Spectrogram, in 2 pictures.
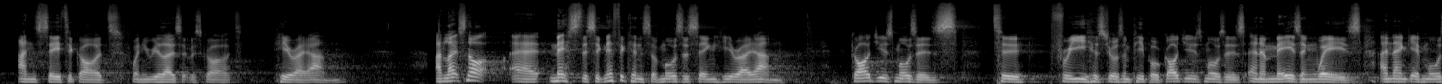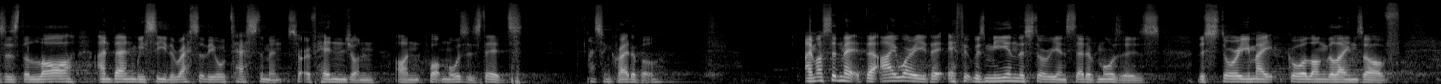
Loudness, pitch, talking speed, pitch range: -26 LUFS, 120 Hz, 190 wpm, 115-130 Hz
